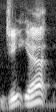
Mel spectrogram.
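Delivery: imitating a local's squashed "Jeet yet"; slurred together. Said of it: "where they slur words together".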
